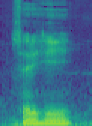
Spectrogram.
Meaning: a male given name, Serhiy, from Latin, equivalent to English Sergius
- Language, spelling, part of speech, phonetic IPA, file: Ukrainian, Сергій, proper noun, [serˈɦʲii̯], Uk-Сергій.ogg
